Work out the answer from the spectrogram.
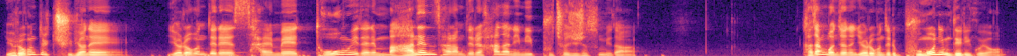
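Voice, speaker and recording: A middle-aged pastor from Busan, speaking with a Busan dialect and preaching a lively youth sermon that acts out the story's characters. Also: male voice, on the high side. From Busan, South Korea. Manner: animated storytelling, acting out characters.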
